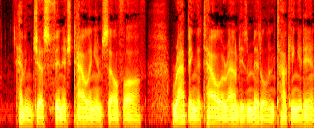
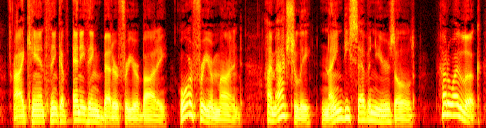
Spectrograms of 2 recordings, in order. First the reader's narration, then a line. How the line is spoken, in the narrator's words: he laughed another of his boomers, only this one seemed deeper by an octave or two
